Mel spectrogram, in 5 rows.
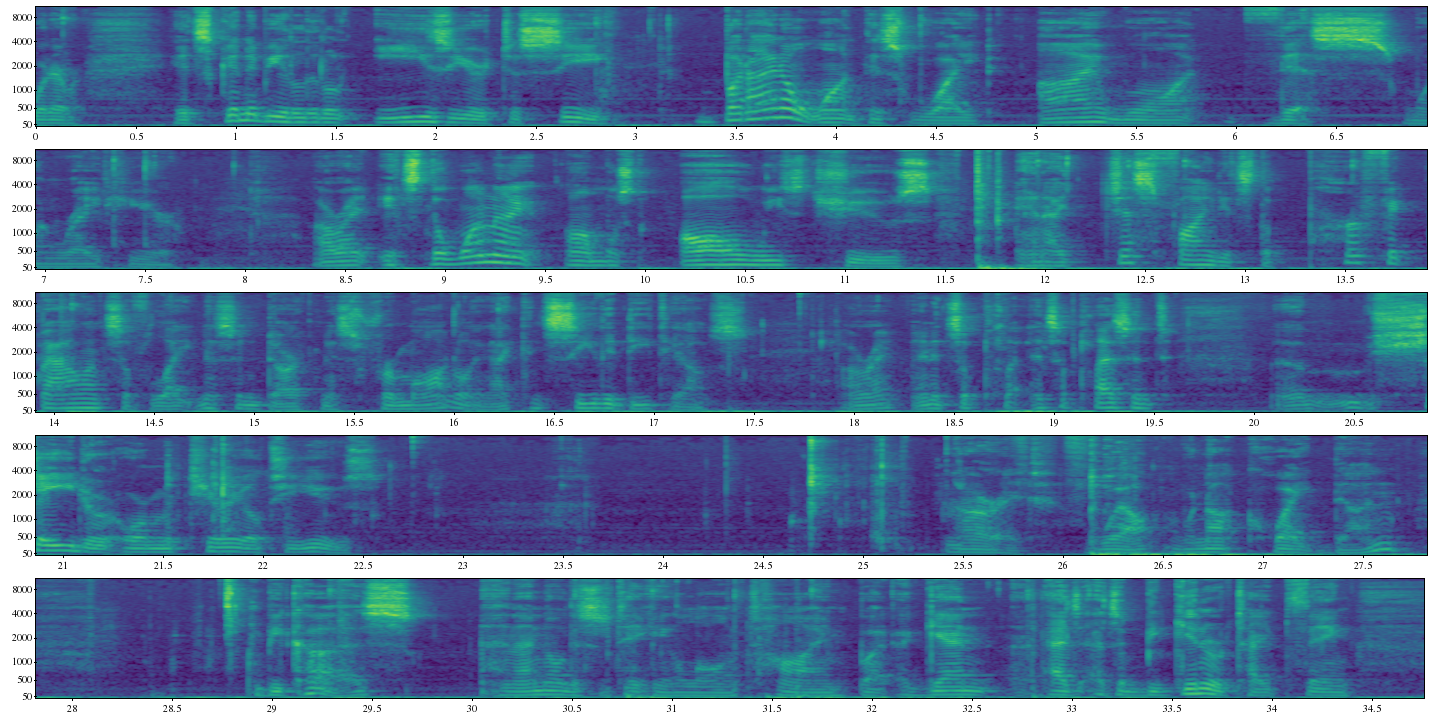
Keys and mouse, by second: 0.2 middle click, 1.4 middle click, 4.3-6.1 drag, 11.7 n, 12.9 middle click, 14.3-16.0 middle drag, 29.3-34.7 middle drag.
